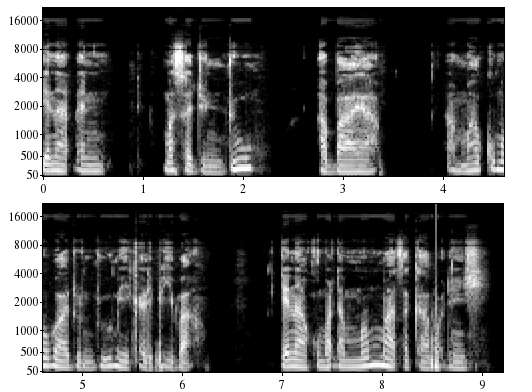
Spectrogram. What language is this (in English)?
Hausa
